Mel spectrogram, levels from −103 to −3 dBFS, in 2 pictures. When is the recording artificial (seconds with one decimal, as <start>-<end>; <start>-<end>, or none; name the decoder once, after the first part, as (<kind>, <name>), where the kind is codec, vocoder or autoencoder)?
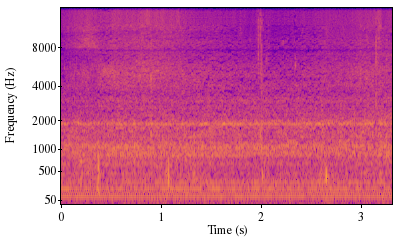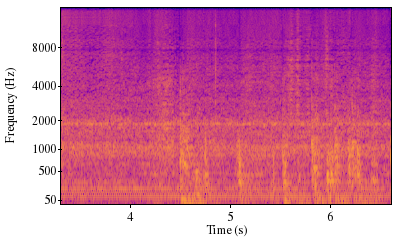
none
